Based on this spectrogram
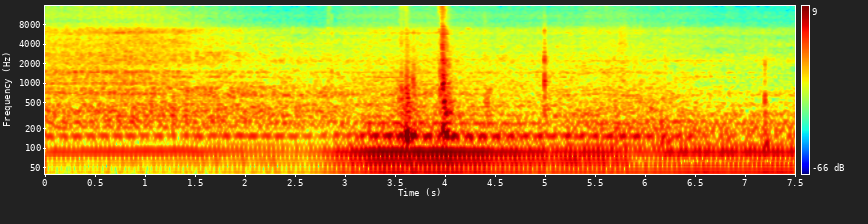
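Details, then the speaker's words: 1990 Chevrolet Lumina Eurosport 3.1 V6: idle stumbles with irregular pops, clears when revved, intermittent misfire; bad injector or fuel pressure regulator suspected, not confirmed. "there goes the misfire right here could have a bad injector still fuel pressure regulator because the way it misfires and clears up like that when you give it gas"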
